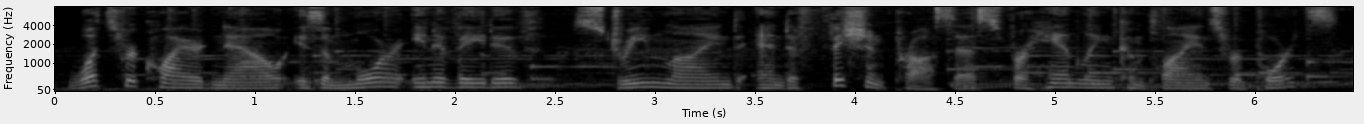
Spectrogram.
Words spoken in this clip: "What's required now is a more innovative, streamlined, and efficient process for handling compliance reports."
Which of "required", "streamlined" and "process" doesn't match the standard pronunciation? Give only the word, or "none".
none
